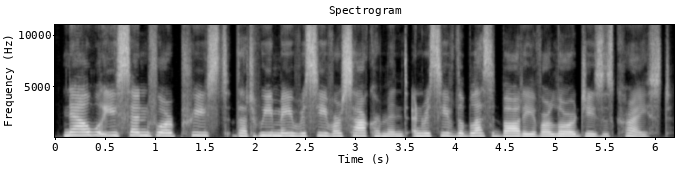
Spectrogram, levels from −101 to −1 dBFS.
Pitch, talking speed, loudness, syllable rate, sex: 245 Hz, 225 wpm, -20 LUFS, 5.4 syllables/s, female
